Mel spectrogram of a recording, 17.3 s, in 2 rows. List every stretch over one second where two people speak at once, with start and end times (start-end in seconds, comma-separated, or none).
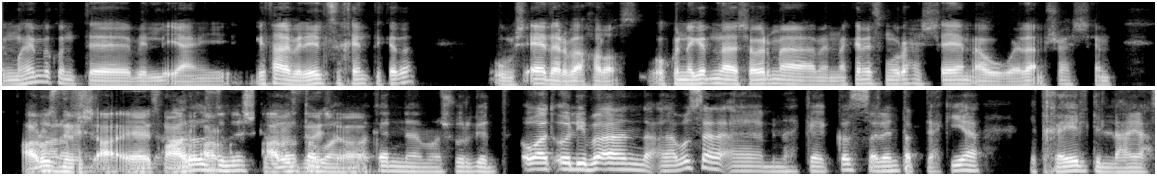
8.8-11.4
